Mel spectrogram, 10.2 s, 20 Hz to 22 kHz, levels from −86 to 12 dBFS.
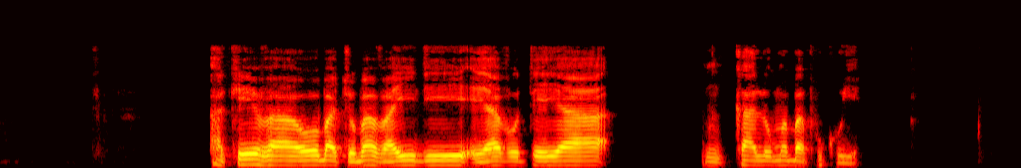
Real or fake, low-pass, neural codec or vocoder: real; 7.2 kHz; none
